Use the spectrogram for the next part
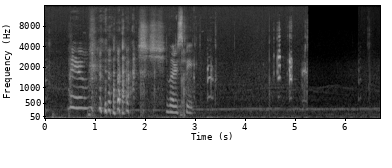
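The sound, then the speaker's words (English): A cat gives a couple of short, high meows, partly overlapping a person speaking quietly, followed by softer chirps and light background murmur. “So you change into a cat, obviously, and those are the tiny noises you make.”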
